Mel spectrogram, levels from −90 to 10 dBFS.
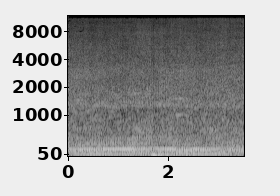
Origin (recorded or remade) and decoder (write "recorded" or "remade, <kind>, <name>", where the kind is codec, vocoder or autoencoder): recorded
